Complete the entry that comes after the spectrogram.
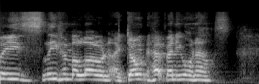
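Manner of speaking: desperate, high, pleading scream. Narrating the player's sister calling out across the crowd to him: screaming plea. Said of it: "and she screams".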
